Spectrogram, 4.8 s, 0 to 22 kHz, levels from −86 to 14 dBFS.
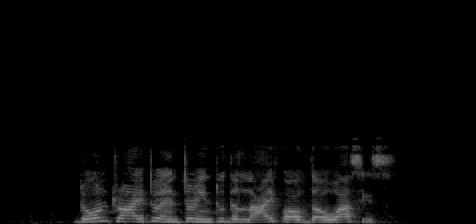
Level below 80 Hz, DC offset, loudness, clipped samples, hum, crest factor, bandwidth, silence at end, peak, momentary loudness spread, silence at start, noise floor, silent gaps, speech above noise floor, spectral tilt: -88 dBFS; under 0.1%; -36 LUFS; under 0.1%; none; 14 dB; 8.8 kHz; 0.9 s; -24 dBFS; 9 LU; 0.75 s; -79 dBFS; none; 43 dB; -2 dB/octave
